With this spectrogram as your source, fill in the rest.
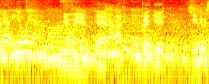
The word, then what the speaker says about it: Nguyen: my Asian students stop me from mispronouncing names because the whole running joke is me mispronouncing white names. So your name's Suzanne, right? Yeah, Nguyen.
